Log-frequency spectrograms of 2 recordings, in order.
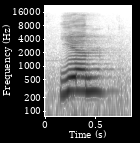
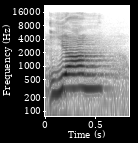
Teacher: this is very back and because it's back we now have an ah instead of an a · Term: velar nasal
